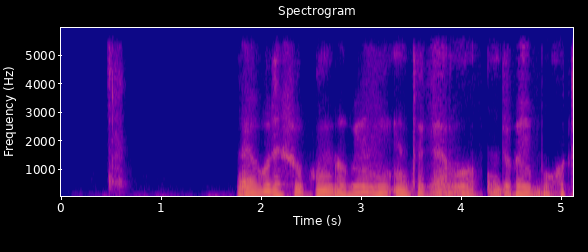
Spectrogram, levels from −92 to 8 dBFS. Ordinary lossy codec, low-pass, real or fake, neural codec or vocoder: Opus, 24 kbps; 5.4 kHz; fake; codec, 44.1 kHz, 2.6 kbps, DAC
